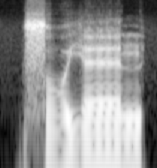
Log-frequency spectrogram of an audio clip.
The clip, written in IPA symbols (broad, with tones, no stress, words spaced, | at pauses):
sɔ˩jɛ˧n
